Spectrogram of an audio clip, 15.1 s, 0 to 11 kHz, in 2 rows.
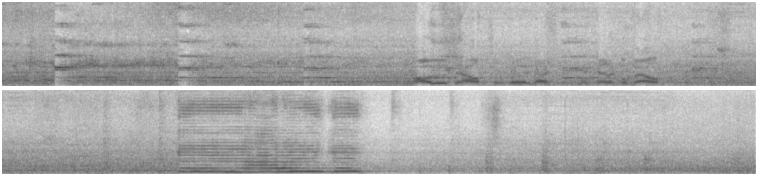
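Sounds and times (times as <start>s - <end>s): electric train on rails: 0.0s - 15.0s
train horn blast: 9.3s - 11.5s.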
